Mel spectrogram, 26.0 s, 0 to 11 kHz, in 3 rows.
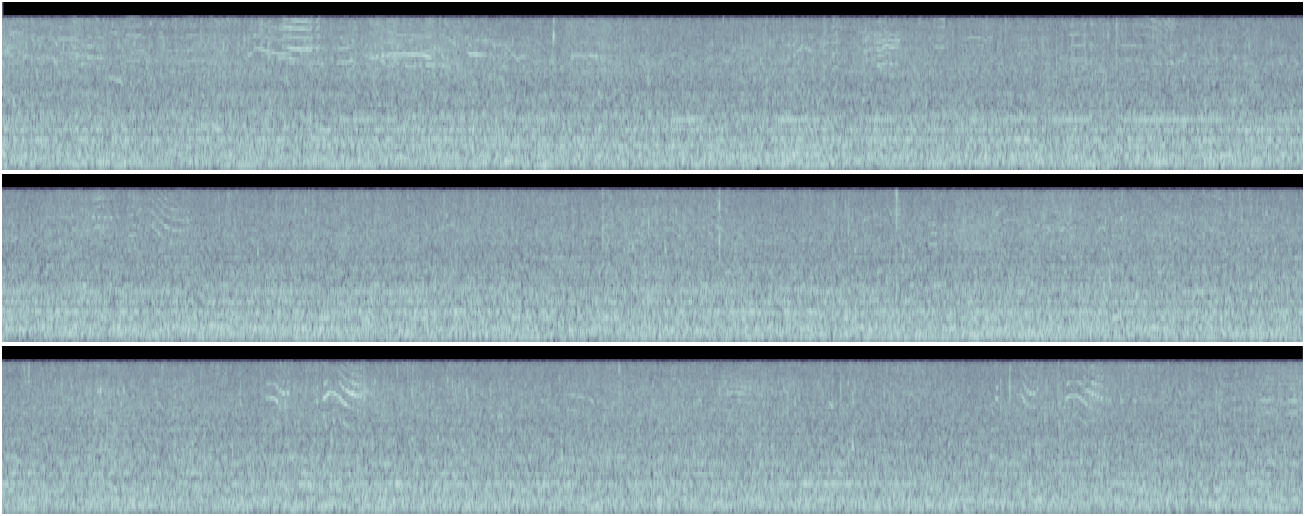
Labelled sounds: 1.7	3.0	Pacific white-sided dolphin, 2.8 to 7.6 kHz
7.4	7.7	Pacific white-sided dolphin, 7.3 to 7.9 kHz
19.5	19.7	Pacific white-sided dolphin, 3.0 to 4.2 kHz
21.1	21.4	Pacific white-sided dolphin, 3.5 to 4.0 kHz

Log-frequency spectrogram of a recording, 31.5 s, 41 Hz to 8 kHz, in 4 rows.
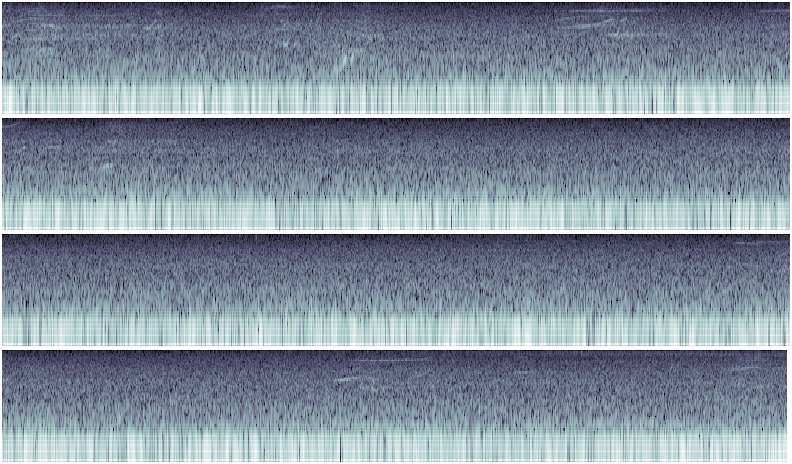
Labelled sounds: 5.5	6.5	killer whale, southern resident, 1.6 to 6.0 kHz
26.9	27.9	killer whale, southern resident, 1.2 to 5.4 kHz

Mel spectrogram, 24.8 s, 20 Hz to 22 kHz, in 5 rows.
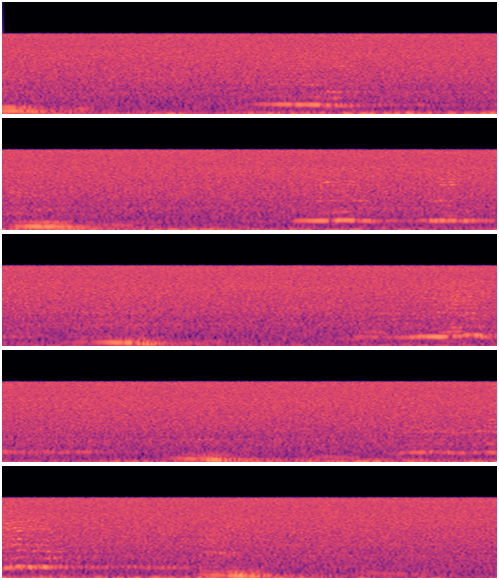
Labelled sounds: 21.8	22.1	humpback whale, 0.80 to 0.93 kHz

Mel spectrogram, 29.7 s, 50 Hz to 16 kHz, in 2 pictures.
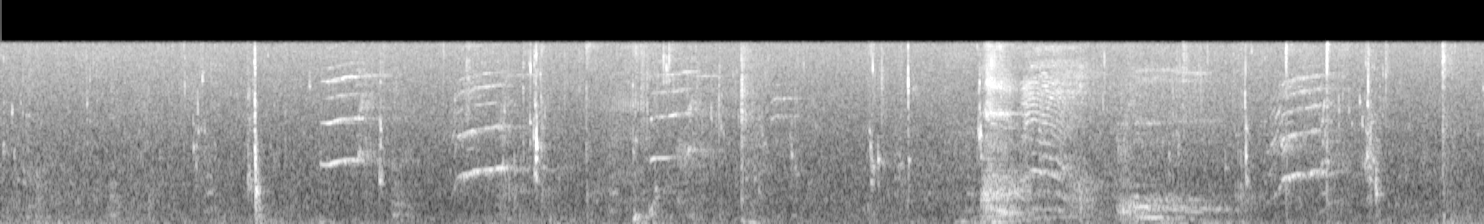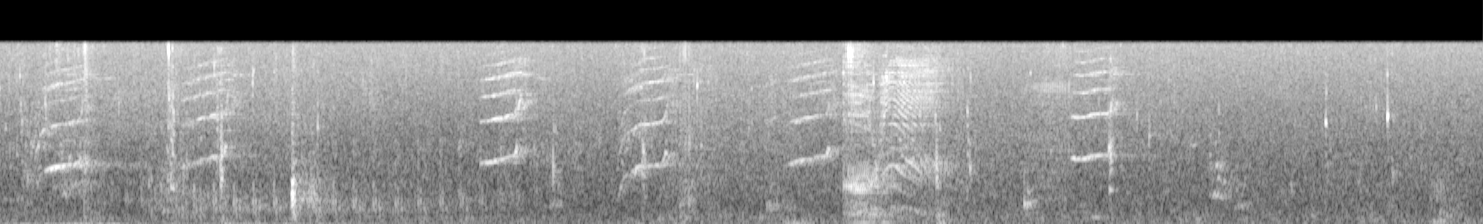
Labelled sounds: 3.1	3.9	killer whale, southern Alaska resident, 0.69 to 6.4 kHz
4.5	5.2	killer whale, southern Alaska resident, 0.50 to 6.3 kHz
6.4	7.2	killer whale, southern Alaska resident, 0.87 to 7.0 kHz
7.5	8.1	killer whale, southern Alaska resident, 0.69 to 3.4 kHz
9.7	12.2	killer whale, southern Alaska resident, 0 to 7.3 kHz
12.7	13.5	killer whale, southern Alaska resident, 0.41 to 5.1 kHz
15.2	15.9	killer whale, southern Alaska resident, 0.64 to 5.8 kHz
16.5	17.2	killer whale, southern Alaska resident, 0.64 to 6.2 kHz
19.6	20.3	killer whale, southern Alaska resident, 0.78 to 7.4 kHz
21.0	21.7	killer whale, southern Alaska resident, 0.28 to 7.4 kHz
22.6	23.3	killer whale, southern Alaska resident, 0.73 to 7.3 kHz
25.4	26.1	killer whale, southern Alaska resident, 0.78 to 8.0 kHz

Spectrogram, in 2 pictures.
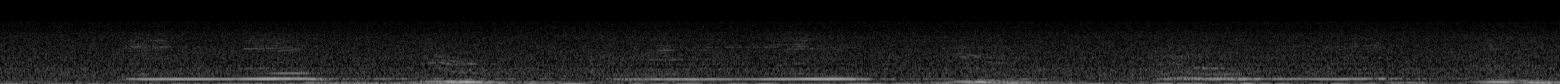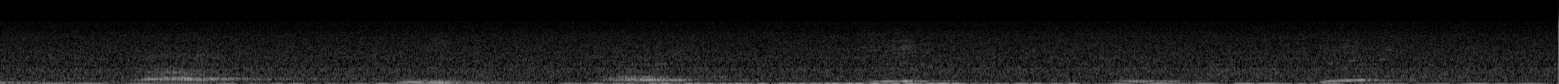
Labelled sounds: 2.4	2.8	humpback whale, 2.0 to 2.1 kHz
13.5	13.8	humpback whale, 2.3 to 2.5 kHz

